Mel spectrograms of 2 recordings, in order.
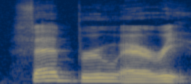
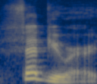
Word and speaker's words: February: again and again anyway the word has four syllables the stress is on that first syllable but i think this word is challenging because of the those two r's in there feb ru air e february february say with me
